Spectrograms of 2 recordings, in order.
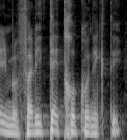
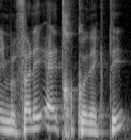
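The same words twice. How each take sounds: First: A T sound links fallait to être. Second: There is no T sound between fallait and être. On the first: The speaker calls it wrong. "plutôt que de dire" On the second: The speaker calls it right. "je trouve ça plus joli de dire"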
